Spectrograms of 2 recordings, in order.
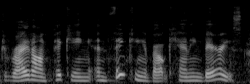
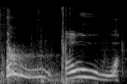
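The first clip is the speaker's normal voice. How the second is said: sudden high yelp then a laugh; startled by the cat, laughs it off; surprised laugh; 10 semitones higher, 5 dB louder than usual. Real, not acted. Cat knocks something over.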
